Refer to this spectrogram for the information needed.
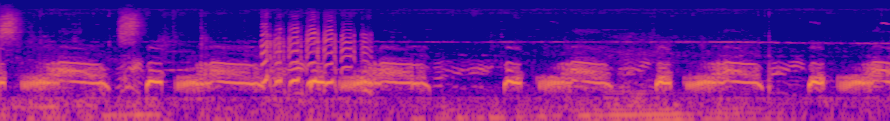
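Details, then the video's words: Barbary dove cooing as a lure to make other doves respond: a steady series of trilled coos with long falling endings, a quick run of chattering notes in the middle, and a constant low hum. "PANCINGAN BURUNG PUTER GACOR!!! BURUNG PUTER MANA SAJA PASTI EMOSI"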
